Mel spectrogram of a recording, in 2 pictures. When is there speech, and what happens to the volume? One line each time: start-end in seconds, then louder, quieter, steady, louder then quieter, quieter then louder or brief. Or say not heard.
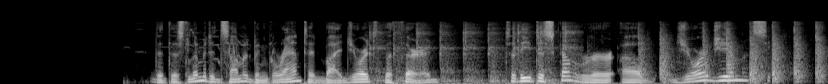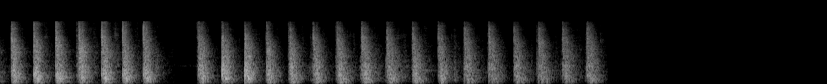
1.5-7.7 steady.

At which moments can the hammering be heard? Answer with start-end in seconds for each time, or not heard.
3.6-14.3.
